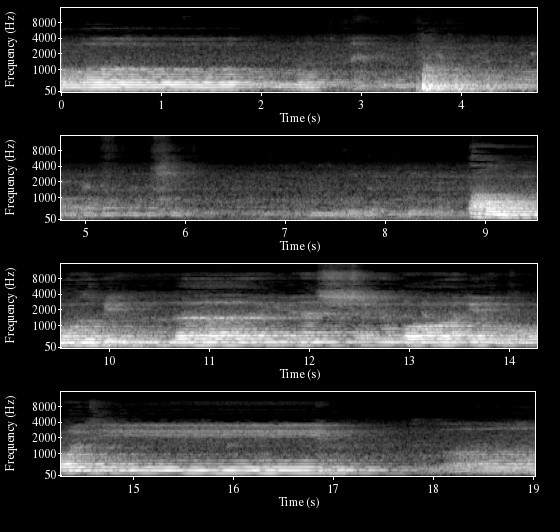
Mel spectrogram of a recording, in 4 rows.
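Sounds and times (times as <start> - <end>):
man chanting melodically: 0.0 - 5.4, 7.2 - 19.0.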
